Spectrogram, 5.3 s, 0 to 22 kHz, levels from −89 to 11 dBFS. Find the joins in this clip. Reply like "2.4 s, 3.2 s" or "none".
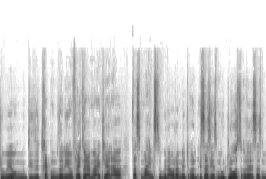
1.6 s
